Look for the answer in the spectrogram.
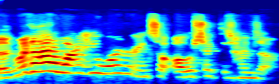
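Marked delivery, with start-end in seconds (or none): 0.1-1.1 impatient. Retold or imitated. Mock impatient seller.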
